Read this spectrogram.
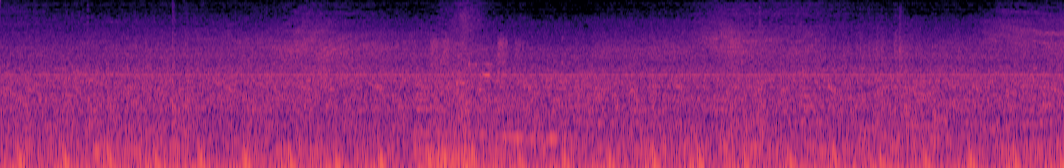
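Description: Wind roars steadily past a flying balloon.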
